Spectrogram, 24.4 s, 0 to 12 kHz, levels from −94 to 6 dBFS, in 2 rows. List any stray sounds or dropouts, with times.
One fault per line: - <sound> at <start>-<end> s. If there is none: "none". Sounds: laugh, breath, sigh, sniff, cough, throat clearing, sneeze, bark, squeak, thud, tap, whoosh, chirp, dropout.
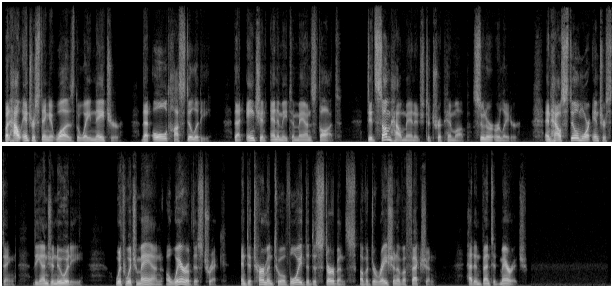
none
